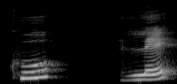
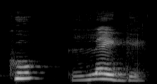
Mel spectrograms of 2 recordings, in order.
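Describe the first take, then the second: First: The middle vowel is an open è sound. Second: The same.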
